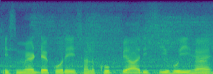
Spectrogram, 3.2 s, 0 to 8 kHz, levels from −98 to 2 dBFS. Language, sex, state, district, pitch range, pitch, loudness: Hindi, male, Madhya Pradesh, Katni, 110-125 Hz, 120 Hz, -16 LUFS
